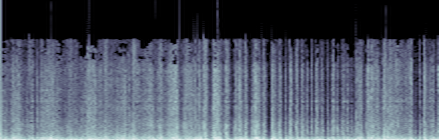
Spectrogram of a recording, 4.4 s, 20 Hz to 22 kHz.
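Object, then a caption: Metal mesh microphone grille. Fingertips of both hands rapidly scratch and rub the bare metal mesh grille on the hollow head of a black condenser microphone. The result is a loud, continuous, boomy rumble of dense scraping, concentrated in deep low frequencies around 59 Hz with almost no high content.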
